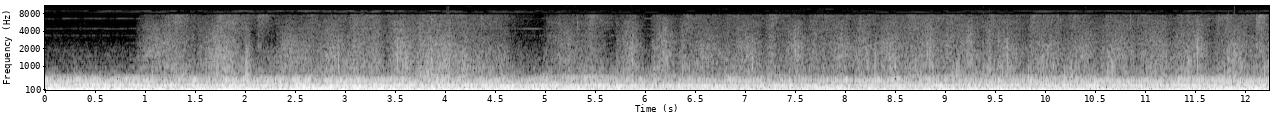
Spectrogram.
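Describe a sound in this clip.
Soft sliding steps hiss across a smooth floor.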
